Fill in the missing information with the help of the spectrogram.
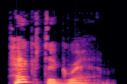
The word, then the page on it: hectogram: British English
